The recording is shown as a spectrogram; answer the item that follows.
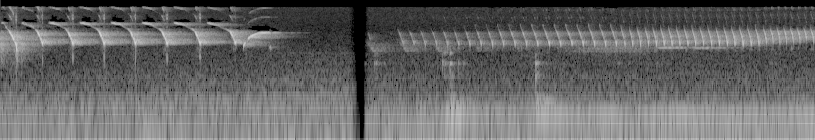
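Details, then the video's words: Canary lure song: a series of fast looping whistled notes, a short silence, then a long buzzy roll that grows steadily louder. "PANCINGAN KENARI GACOR cuit cuit bikin NYAUT ikut BUNYI NGEROL PANJANG ¦ CANARY SINGING"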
